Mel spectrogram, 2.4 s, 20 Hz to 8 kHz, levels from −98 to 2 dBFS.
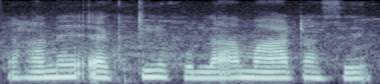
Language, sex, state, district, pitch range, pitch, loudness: Bengali, female, Assam, Hailakandi, 170-185 Hz, 175 Hz, -15 LUFS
